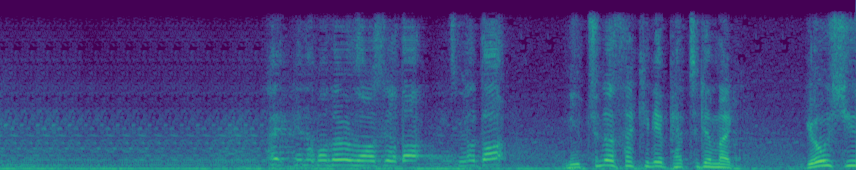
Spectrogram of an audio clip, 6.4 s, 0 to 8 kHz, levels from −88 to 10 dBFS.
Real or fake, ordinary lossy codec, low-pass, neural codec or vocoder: fake; none; 7.2 kHz; codec, 16 kHz, 1.1 kbps, Voila-Tokenizer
